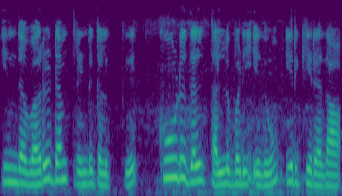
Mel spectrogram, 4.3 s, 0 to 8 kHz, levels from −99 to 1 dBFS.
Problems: background sounds at intervals, low volume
